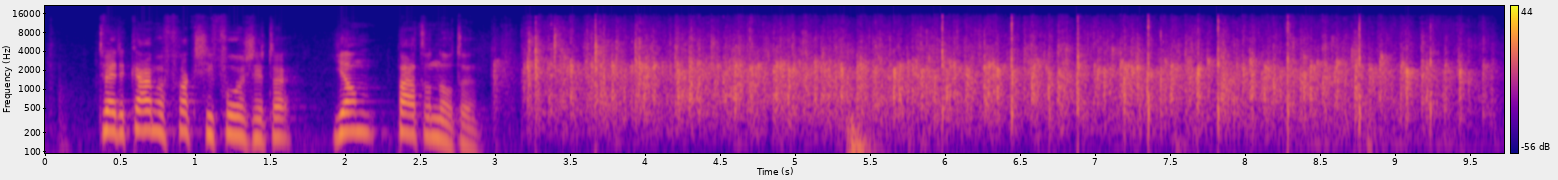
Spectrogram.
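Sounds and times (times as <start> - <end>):
speech: 0.4 - 3.2
sustained applause from a sizable crowd: 3.0 - 9.7.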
